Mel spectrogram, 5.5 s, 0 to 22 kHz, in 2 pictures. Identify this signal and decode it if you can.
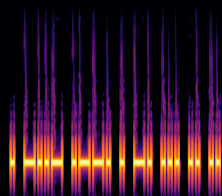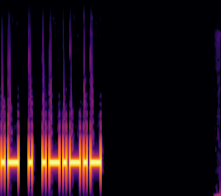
Morse code, heard as a keyed tone, about 27 wpm, 700 Hz. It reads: EXPENSIVE.
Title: Pangram Challenge v2 - 28wpm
